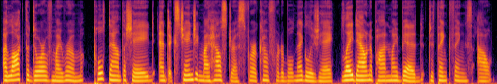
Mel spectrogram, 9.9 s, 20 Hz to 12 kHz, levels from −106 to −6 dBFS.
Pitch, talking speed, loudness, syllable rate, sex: 170 Hz, 175 wpm, -20 LUFS, 4.6 syllables/s, female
